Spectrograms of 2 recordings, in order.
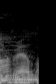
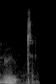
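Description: First: The vowel sounds like the one in 'out'. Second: The vowel sounds like the one in 'boot'. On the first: This is how the other group says it. The speaker calls it wrong. "Why do you guys say route" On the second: This is the speaker's own way of saying it. The speaker calls it right. "it's obviously root"

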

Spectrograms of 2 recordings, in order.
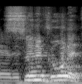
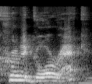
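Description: First: The name begins with an 's' sound. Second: The name begins with a 'kr' sound. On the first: The speaker calls it right. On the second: The speaker calls it wrong.

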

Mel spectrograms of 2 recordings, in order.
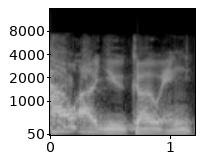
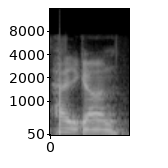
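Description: First: Every word is said fully and separately. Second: The words run together with little mouth movement.

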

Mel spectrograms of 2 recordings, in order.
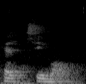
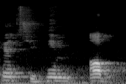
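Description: First: The words are joined into one linked chunk. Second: Each word is said separately and distinctly. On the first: "붙어서 들려요" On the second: "이러면 발음하기 힘듭니다"

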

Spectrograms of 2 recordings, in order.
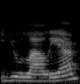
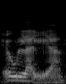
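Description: First: The name is said with an English pronunciation. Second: The name is said with a Spanish pronunciation. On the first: "I believe that's how you pronounce it in English" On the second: "because it's Spanish"

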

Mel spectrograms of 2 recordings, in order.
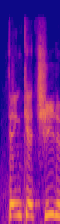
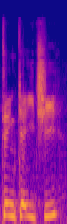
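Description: First: The middle syllable is said as plain 'ka'. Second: The middle syllable is said as 'kai'. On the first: Some other people say it this way. "Tenkachi, même des fois" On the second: This is how the speaker says it. "Moi je dis Tenkaichi"

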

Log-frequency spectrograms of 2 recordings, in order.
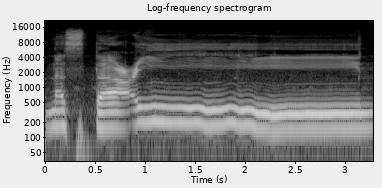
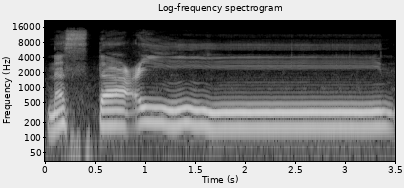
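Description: Both takes have the same delivery.

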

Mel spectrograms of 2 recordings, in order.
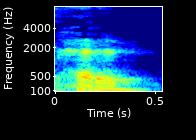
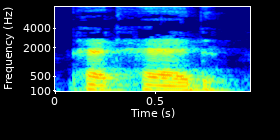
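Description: First: The second vowel is short and reduced. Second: The second vowel is full and clear. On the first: The speaker calls it right. "It's always petted" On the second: The speaker calls it wrong. "It's never pet head"

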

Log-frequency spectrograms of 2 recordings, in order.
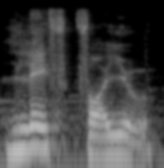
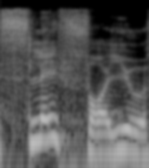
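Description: First: The s sound is weak and swallowed. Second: The s sound is clear and distinct.

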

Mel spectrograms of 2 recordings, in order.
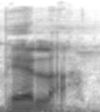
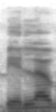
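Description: First: The first vowel sounds like 'a' in cat. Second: The first vowel sounds like 'e' in bed. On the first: The speaker calls it right. "আমরা বলি বেলা" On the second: The speaker calls it wrong. "আমরা কি বেলা বলি না"

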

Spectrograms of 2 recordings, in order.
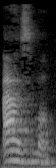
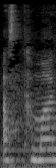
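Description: First: The 'th' is replaced by a 'z' sound. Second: The 'th' sound is pronounced. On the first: The speaker calls it right. "इसमें भी ज लगा दो" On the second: The speaker calls it wrong. "इसे अस्थमा नहीं कहते हैं"

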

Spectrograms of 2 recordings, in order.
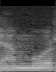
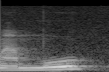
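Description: First: The word ends with an r sound. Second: The word ends in a u vowel without r. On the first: This is the standard form of the word. "em vez de amor" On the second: This is a local dialect form influenced by French. "falam amu"

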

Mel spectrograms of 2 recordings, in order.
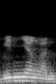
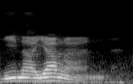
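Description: First: The name is said with three syllables. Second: The name is said with four syllables. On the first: "yung ibang nagbibigkas nito, ang dinig ko, ginyangan lang" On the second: "Kasi may A, ayun o. Yan o, ginayangan"

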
